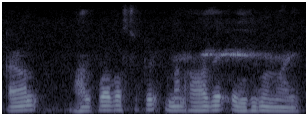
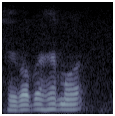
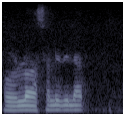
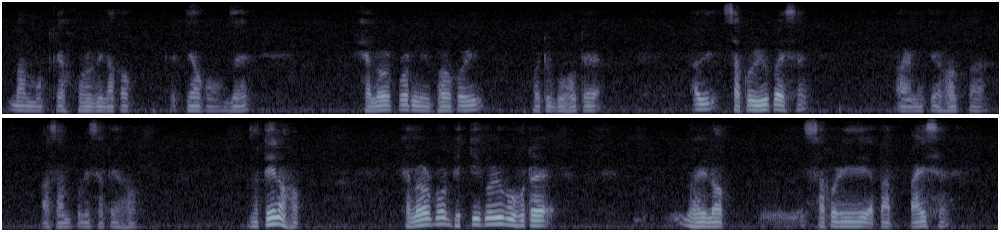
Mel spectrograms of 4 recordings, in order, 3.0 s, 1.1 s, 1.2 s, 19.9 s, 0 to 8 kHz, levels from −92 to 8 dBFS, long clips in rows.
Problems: constant background noise, low volume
